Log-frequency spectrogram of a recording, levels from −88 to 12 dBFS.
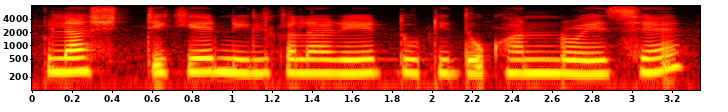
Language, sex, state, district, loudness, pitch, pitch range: Bengali, female, West Bengal, Cooch Behar, -18 LUFS, 250 Hz, 245-265 Hz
